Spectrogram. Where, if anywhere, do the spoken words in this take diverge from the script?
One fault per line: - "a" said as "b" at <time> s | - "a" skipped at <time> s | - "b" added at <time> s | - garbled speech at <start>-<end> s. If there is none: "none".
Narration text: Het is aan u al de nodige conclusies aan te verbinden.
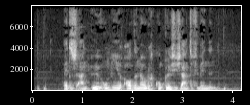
- "om hier" added at 1.4 s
